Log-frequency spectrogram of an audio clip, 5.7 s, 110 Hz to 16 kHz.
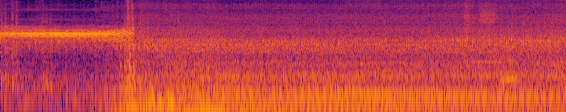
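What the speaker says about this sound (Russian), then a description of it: "Запускается трактор, подается газ, там замок зажигания." Yanmar B12-2 mini excavator engine starting, catching at about one second and then settling into a steady low diesel idle, close and loud, with no talking.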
